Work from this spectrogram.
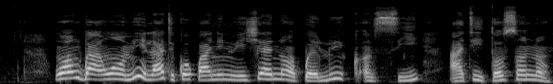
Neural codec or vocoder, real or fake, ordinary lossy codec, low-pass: none; real; AAC, 48 kbps; 19.8 kHz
